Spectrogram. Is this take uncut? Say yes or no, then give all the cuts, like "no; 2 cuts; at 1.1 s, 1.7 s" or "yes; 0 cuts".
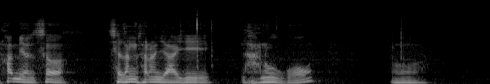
no; 1 cut; at 2.4 s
